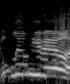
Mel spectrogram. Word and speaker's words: Louisville: When I first started, I was like, Louisville. And I went to Kentucky. They were like, it's Louisville. Don't you dare say Louisville.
